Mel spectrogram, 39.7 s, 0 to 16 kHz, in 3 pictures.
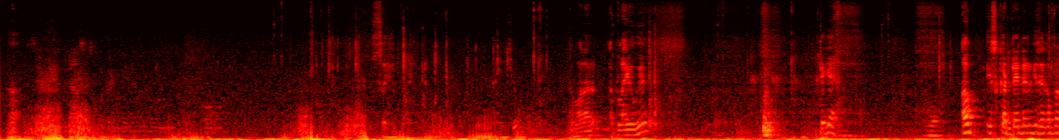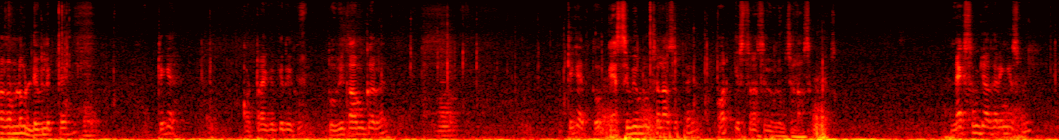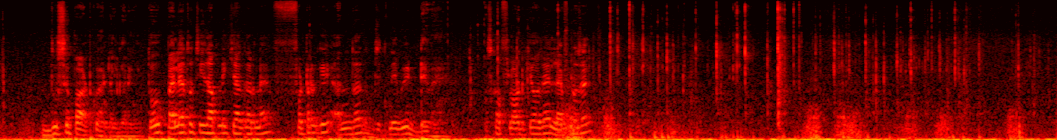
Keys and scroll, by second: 5.2 ctrl+s, 5.5 alt+Tab, 12.6 ctrl+shift+Left, 14.5 ctrl+s, 15.7 alt+Tab, 18.8 ctrl+Left, 21.8 ctrl+s, 22.1 alt+Tab, 26.4 alt+Tab, 32.2 ctrl+c, 32.9 ctrl+v.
